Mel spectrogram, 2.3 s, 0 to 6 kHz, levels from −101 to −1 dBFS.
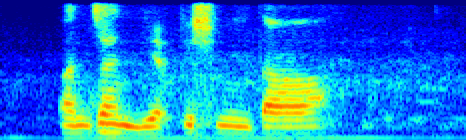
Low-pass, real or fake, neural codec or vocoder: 5.4 kHz; fake; codec, 16 kHz in and 24 kHz out, 1 kbps, XY-Tokenizer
